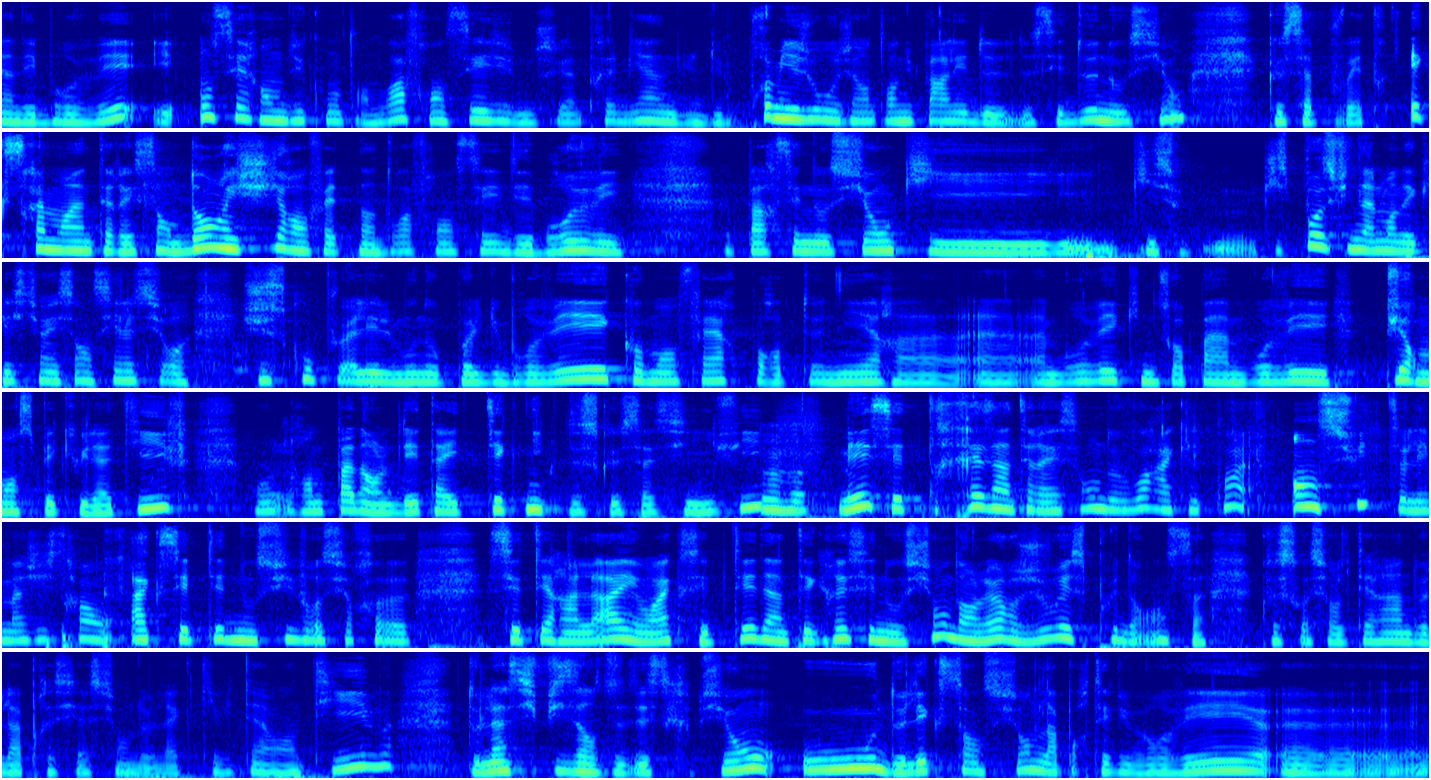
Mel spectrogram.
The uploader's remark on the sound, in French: Cet épisode a été enregistré en marge du colloque « 30 ans d'influence en droit de la propriété industrielle », tenu le 5 octobre 2023 à Paris.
